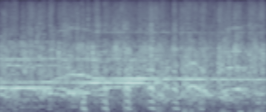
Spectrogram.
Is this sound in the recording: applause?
yes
